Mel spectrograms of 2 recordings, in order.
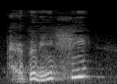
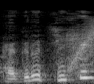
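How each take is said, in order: First: The middle consonant is a plain r. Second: The middle consonant is an r-zh sound. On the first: The speaker calls it wrong. "우리가 그냥 독일어식으로 읽으려면" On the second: The speaker calls it right. "베드리히가 아니라 베드르지히 스메타나입니다"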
